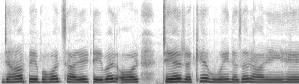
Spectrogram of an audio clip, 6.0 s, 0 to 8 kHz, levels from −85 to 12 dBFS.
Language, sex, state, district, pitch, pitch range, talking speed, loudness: Hindi, female, Jharkhand, Palamu, 240 Hz, 235-260 Hz, 130 wpm, -15 LUFS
